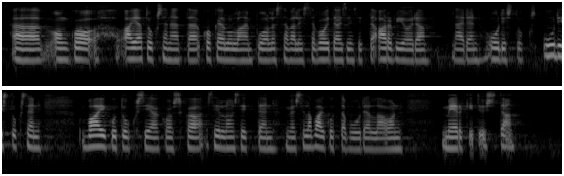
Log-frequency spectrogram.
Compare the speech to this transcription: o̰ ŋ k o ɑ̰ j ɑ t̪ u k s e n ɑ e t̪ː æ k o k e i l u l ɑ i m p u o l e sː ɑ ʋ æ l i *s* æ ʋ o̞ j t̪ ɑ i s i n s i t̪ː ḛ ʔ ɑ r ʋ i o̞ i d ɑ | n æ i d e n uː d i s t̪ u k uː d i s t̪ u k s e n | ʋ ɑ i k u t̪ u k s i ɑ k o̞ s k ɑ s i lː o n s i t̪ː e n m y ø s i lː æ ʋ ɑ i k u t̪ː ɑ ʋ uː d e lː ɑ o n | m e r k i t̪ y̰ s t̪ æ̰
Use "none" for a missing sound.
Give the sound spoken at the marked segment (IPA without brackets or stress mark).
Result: sː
